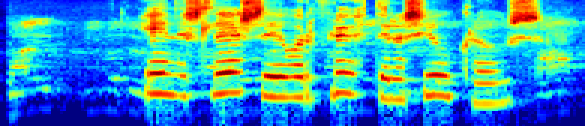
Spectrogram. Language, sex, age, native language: Icelandic, female, 40-49, Icelandic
